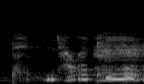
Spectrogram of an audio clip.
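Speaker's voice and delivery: slow, breathless whispered question; shocked whisper. Retold or imitated. Vlogger reliving her shock at the reveal, whispering. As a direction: gasp the name out in disbelief.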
